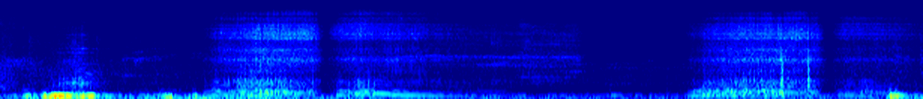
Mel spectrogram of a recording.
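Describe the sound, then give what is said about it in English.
A sleeping dog snores in a few slow, raspy breaths, each a soft rumbling wheeze with quiet pauses between them. “You can probably hear the dog snoring here. I'm going to move the microphone by her.”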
